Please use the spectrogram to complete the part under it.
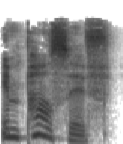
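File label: "impulsive", British English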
